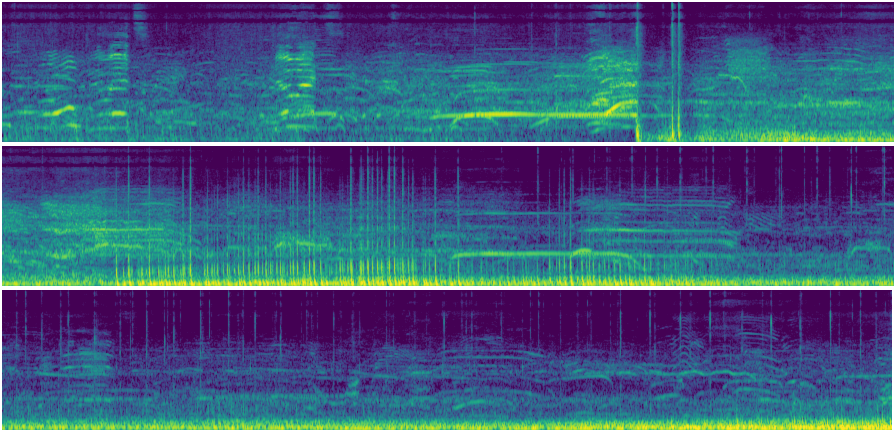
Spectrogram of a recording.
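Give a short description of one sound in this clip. A crowd of onlookers cheers and shouts excitedly nearby.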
